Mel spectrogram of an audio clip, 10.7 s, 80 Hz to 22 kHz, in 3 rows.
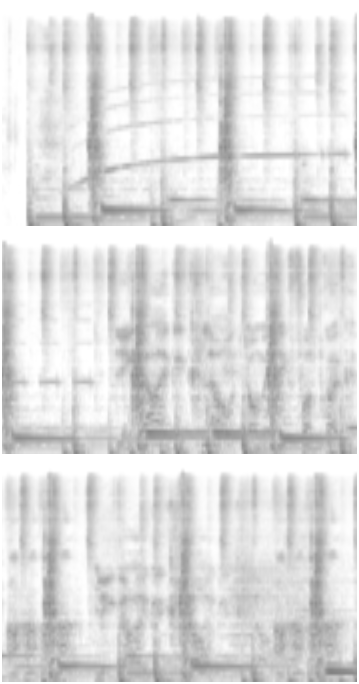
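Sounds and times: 
loud regular pounding beat: 0:00.2 - 0:10.6
synthetic siren sound effect in a music track: 0:00.6 - 0:05.8.

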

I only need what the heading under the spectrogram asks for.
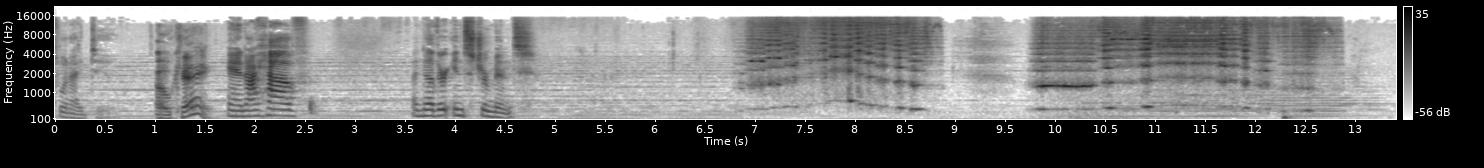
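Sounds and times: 
speech: 0:00.0 - 0:02.7, 0:03.6 - 0:04.8
person whistling a bright warbling tune: 0:06.8 - 0:08.9, 0:09.8 - 0:12.9.

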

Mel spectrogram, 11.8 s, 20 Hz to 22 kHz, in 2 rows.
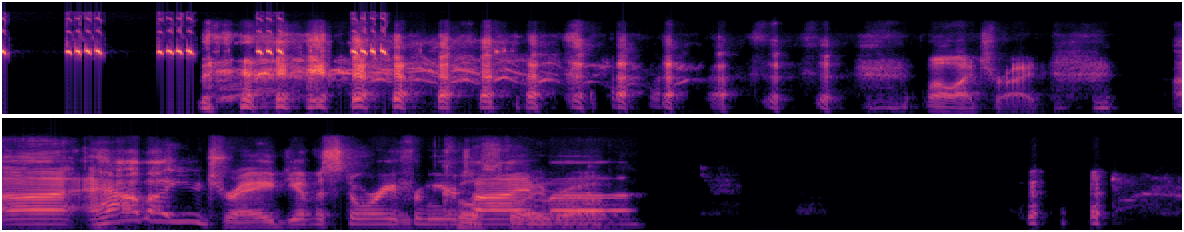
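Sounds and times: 
crickets chirping: 0:00.0 - 0:02.0
laughter: 0:01.0 - 0:05.6
speech: 0:01.0 - 0:09.2, 0:11.0 - 0:11.6.

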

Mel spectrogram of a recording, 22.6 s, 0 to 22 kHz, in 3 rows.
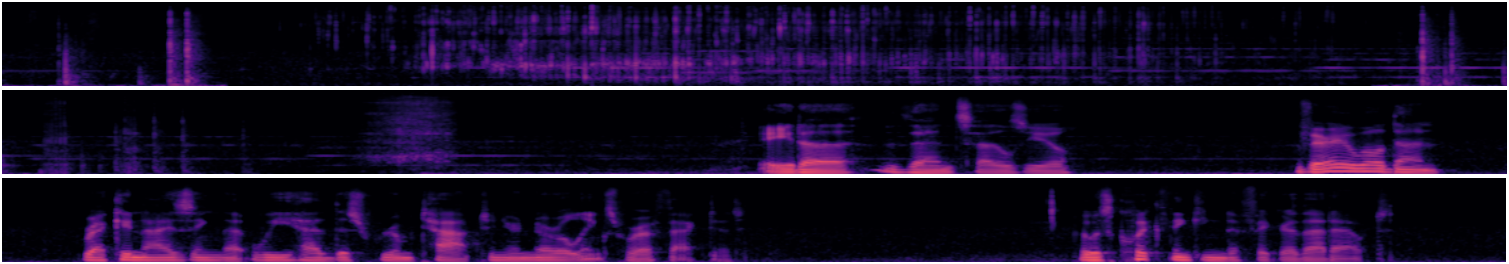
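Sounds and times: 
liquid pouring from a pot: 0:01.2 - 0:06.8
crockery tapping and clinking: 0:01.6 - 0:06.6
speech: 0:11.4 - 0:13.0, 0:14.0 - 0:14.8, 0:15.4 - 0:18.8, 0:20.4 - 0:22.1.

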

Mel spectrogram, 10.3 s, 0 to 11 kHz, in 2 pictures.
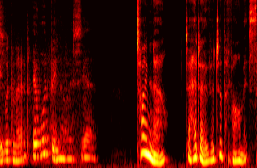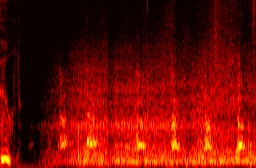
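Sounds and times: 
speech: 0:00.0 - 0:02.0, 0:02.7 - 0:05.6
dogs barking excitedly in greeting: 0:05.7 - 0:10.2.

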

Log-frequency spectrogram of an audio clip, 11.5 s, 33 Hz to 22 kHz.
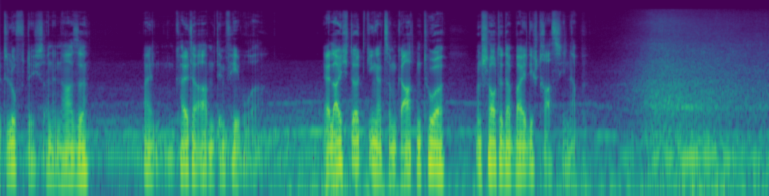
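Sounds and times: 
speech: 0:00.0 - 0:01.4, 0:02.1 - 0:04.0, 0:04.8 - 0:08.8
road noise: 0:08.8 - 0:11.5
bus engine rumbling as it pulls away from a stop: 0:09.2 - 0:11.5.

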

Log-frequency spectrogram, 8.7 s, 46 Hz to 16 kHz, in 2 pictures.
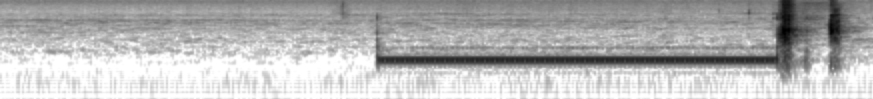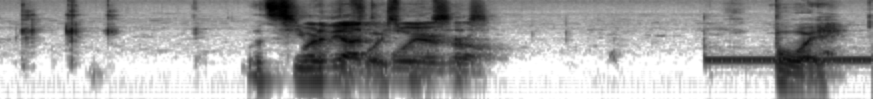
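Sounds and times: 
mobile phone ringing tone on speakerphone: 0:01.9 - 0:03.9, 0:07.9 - 0:08.7
speech: 0:05.6 - 0:06.9, 0:08.4 - 0:08.6.

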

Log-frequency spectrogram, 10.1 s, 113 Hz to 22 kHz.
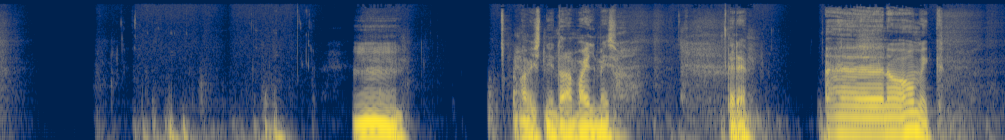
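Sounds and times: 
sipping and gulping water: 0:01.0 - 0:03.3
wet mouth and throat sounds: 0:01.1 - 0:03.2
speech: 0:05.2 - 0:06.4, 0:07.3 - 0:07.6, 0:08.3 - 0:09.6.

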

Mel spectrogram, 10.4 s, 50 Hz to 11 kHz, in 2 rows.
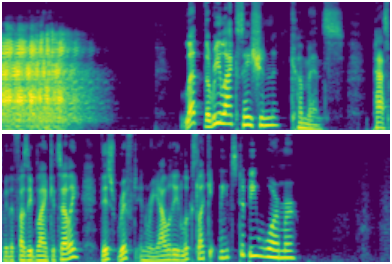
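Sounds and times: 
goat bleating with heavy echo: 0:00.0 - 0:01.4
speech: 0:02.4 - 0:09.2.

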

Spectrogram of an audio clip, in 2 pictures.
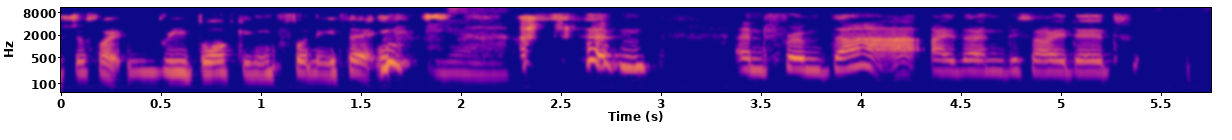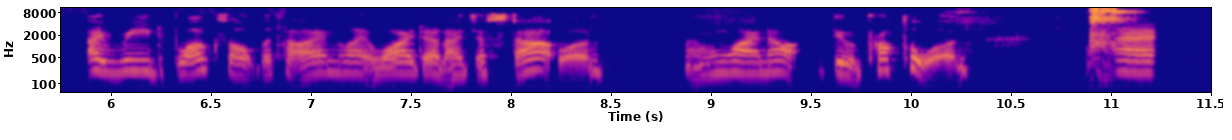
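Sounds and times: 
speech: 0:00.0 - 0:10.4, 0:11.0 - 0:11.3
person sneezing: 0:01.9 - 0:02.2, 0:10.9 - 0:11.1.

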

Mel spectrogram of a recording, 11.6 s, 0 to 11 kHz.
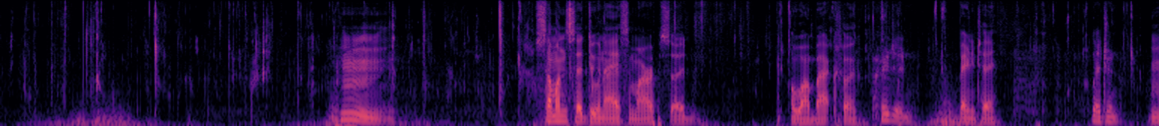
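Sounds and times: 
chewing a wrapped cinnamon-flavoured treat: 0:00.0 - 0:11.5
person humming: 0:03.3 - 0:04.0
speech: 0:03.3 - 0:04.0, 0:05.4 - 0:07.1, 0:07.9 - 0:10.0, 0:10.9 - 0:11.5.

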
